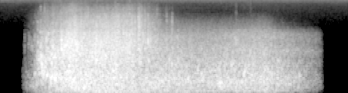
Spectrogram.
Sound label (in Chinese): 急流音效; ambience stereo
